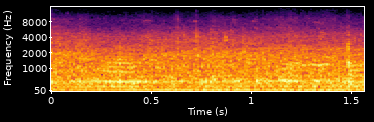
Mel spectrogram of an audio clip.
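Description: Honeybees at an opened hive during a spring inspection, a steady low drone of buzzing close by, continuous and fairly faint.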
